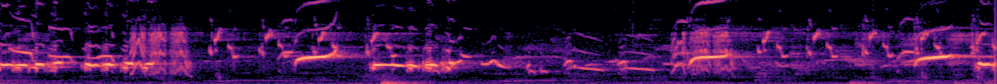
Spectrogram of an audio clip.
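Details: Cage-kept white-rumped shama pouring out a rich, jumbled song used to stimulate reluctant shamas: quick chirping runs broken by clear rising whistles, phrases tumbling one after another with almost no gaps.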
